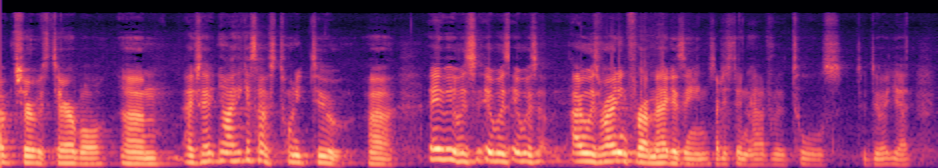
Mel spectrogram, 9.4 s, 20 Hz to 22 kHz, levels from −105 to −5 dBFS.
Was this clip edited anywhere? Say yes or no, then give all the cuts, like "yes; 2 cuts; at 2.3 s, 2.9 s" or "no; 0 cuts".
yes; 2 cuts; at 5.1 s, 7.1 s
